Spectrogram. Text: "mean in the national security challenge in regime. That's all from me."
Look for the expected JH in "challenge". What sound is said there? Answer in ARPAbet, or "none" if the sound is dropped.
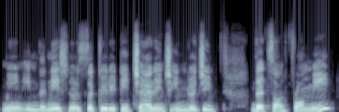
JH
